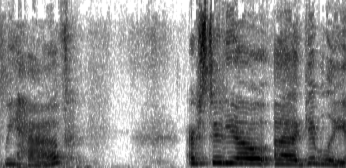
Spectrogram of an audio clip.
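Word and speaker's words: Ghibli: have our studio uh gibli or jibli I never know how to say it I always say Studio gibli but I've heard people say jibli so I don't really know anyways we have those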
